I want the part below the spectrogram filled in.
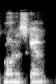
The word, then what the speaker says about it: Måneskin: It's pronounced, it's spelled M-A-N-E-S-K-I-N, if you guys are not familiar with Måneskin.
